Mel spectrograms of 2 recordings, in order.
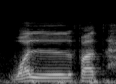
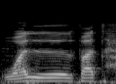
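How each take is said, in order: No difference in how they are said.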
